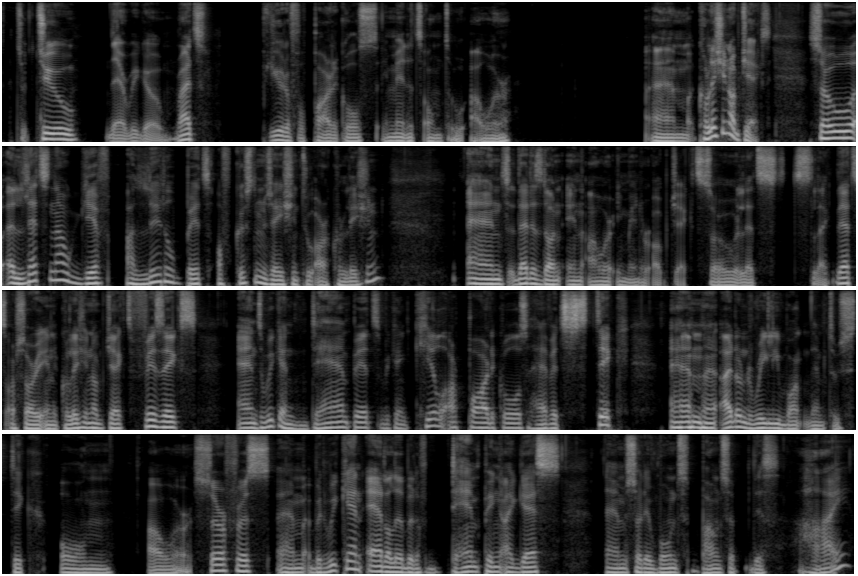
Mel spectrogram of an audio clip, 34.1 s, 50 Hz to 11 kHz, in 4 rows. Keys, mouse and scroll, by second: 6.0 space, 13.6 click, 15.7 click, 17.5 click.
